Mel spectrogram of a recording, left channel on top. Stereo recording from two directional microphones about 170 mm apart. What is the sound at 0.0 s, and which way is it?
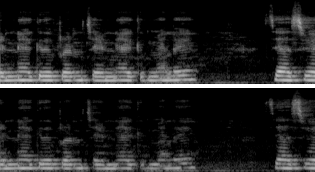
Speech, 15° left (ahead or behind).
